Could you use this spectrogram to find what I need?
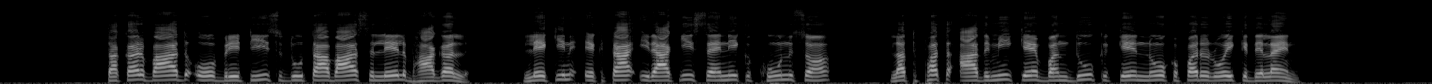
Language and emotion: Maithili, neutral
